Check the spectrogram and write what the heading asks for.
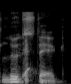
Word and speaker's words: lustig: Uh his last name is spelled the same way as the German word for funny. It's pronounced lustig.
